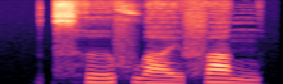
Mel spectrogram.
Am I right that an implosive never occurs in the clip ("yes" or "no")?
yes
